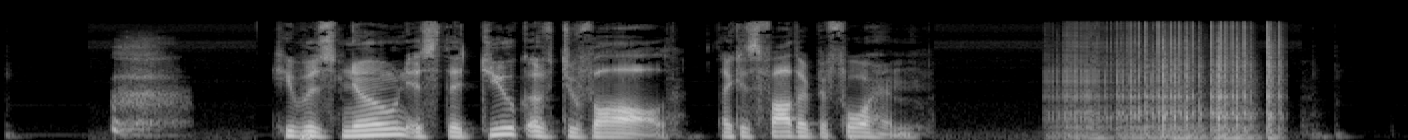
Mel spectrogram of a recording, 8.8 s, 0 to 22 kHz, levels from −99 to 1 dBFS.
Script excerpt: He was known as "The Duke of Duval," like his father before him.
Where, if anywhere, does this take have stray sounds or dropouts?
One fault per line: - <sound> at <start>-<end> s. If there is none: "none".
- laugh at 0.7-1.2 s
- squeak at 6.5-8.1 s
